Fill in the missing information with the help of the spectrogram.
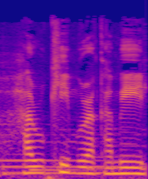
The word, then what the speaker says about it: Haruki Murakami: Dạ vâng thưa quý vị, Haruka, à, Haruki Murakami là tiểu thuyết gia có sách bán chạy nhất Nhật Bản đương thời.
